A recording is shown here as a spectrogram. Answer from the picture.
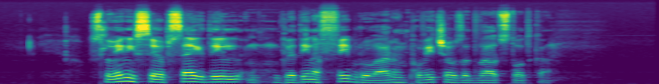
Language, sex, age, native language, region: Slovenian, male, 18-29, Slovenian, Gorenjska region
